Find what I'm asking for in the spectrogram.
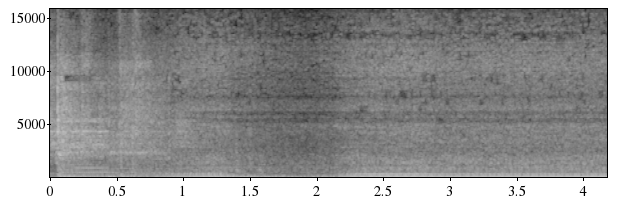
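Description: A Volkswagen race car at the Bathurst Mount Panorama circuit drones past, its engine note wavering and then settling into a loud, steady buzzing pull with wind rush, no voices heard.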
